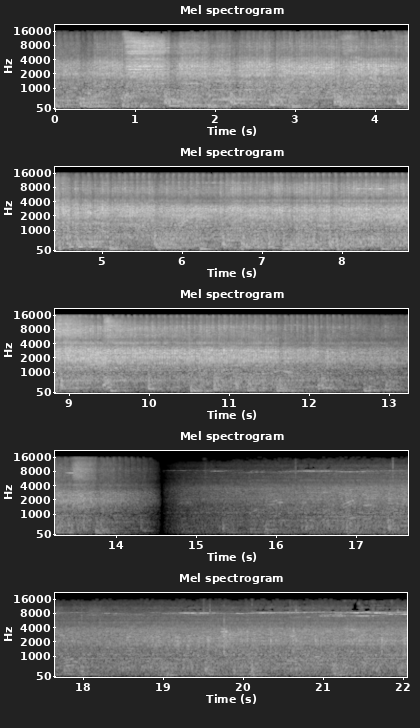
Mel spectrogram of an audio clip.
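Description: Outdoor parade sound of music mixed with voices, fading down almost to silence about fourteen and a half seconds in. It comes back as a quieter, steady street noise.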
